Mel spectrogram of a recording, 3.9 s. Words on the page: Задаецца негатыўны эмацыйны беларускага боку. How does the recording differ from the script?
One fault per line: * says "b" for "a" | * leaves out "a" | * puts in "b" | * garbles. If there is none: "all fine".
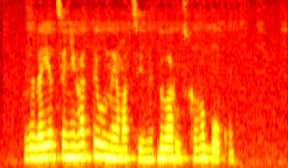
all fine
